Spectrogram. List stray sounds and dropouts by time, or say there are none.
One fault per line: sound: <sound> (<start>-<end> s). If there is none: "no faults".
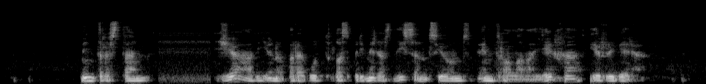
no faults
